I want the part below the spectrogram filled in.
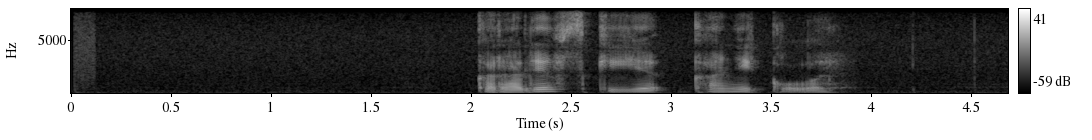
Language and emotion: Russian, neutral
